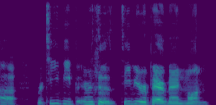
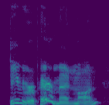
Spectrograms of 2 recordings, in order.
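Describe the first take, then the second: First: Mock Jamaican accent, loud and high; hammed-up Jamaican accent, breaking into laughter. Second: Dopey Billy voice. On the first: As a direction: imitate Grimm in a Jamaican accent. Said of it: "Grimm has a Jamaican accent". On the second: Retold or imitated. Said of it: "And Billy says".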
